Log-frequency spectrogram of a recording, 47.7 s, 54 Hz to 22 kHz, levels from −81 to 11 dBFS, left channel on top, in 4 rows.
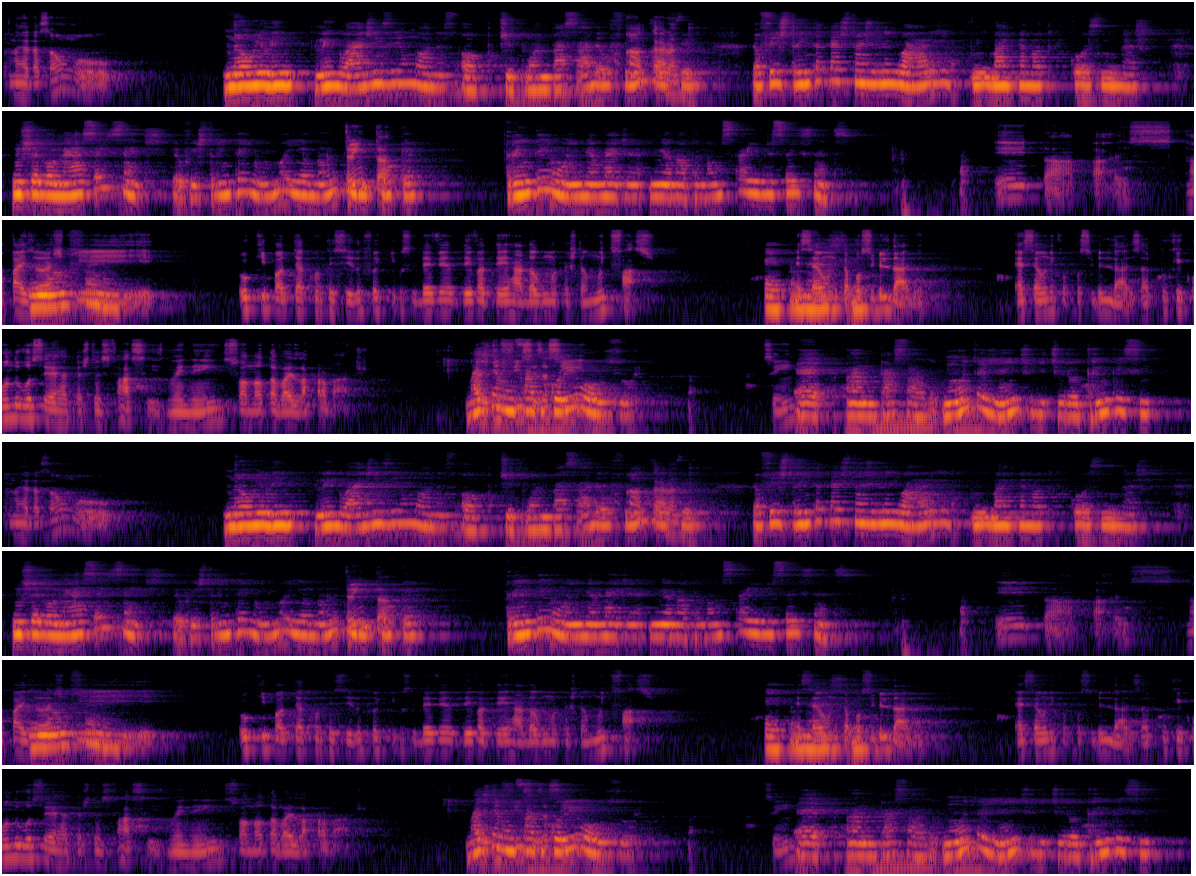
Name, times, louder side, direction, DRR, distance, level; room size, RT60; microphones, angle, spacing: voice 1, 0.1-1.1 6.2-6.8 15.4-15.8 21.8-25.4 26.2-30.3 31.8-33.1 34.0-39.2 40.4-41.6 43.4-43.7, left 4 dB, 90° left, 11 dB, 0.6 m, -35 dB
voice 2, 2.2-11.5 11.7-16.1 17.0-20.4 21.5-21.6 24.1-25.0 31.5-32.5 40.4-42.1 43.7-47.2, left 2 dB, 45° left, 6 dB, 0.4 m, -26 dB
27.5 x 12.5 x 2.9 m, 1.5 s
head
